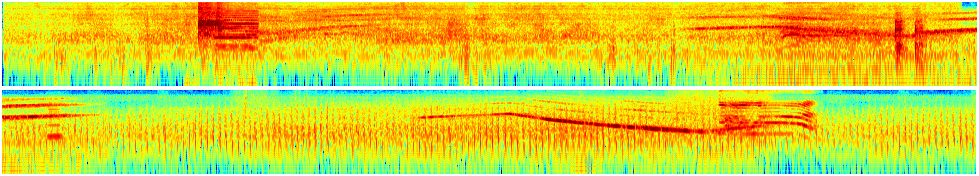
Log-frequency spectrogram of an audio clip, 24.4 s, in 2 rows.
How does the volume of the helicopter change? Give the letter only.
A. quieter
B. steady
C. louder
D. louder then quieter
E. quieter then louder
B.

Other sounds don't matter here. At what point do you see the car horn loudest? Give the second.
3 s.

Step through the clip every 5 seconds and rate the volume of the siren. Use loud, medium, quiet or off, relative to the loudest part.
off, medium, loud, loud, loud.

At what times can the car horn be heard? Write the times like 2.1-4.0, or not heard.
2.2-3.2, 12.4-13.6.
